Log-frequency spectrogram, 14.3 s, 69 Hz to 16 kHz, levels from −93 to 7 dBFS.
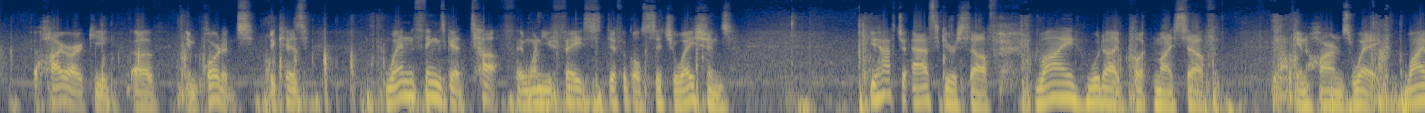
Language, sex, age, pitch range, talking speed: English, male, 30-49, 95-115 Hz, 120 wpm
